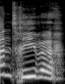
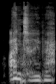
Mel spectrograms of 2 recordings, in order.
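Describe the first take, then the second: First: High, sudden cry; alarmed shout. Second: Restrained first alarm. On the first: Vitali cries out for the thrusters, alarmed shout. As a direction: shout the order, pitch leaping up. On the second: Vitali first grasps they need thrusters, restrained alarm. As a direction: start the alarm under the breath, before the shout. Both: A narrator's reading. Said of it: "schrie Vitali auf".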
